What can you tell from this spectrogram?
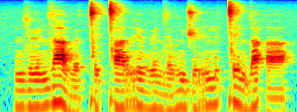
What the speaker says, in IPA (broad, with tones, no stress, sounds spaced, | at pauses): n z ø˧ n z a˥˩ v œ˩ ǀ ɪ˧ ǀ a˧ r ʏ˥˩ v ʏ˥˩ n z ə˩˥ v n d͡ʒ ø˧ r m ɪ˥ ǀ ɪ˥˩ n d a˥˩ h a˩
